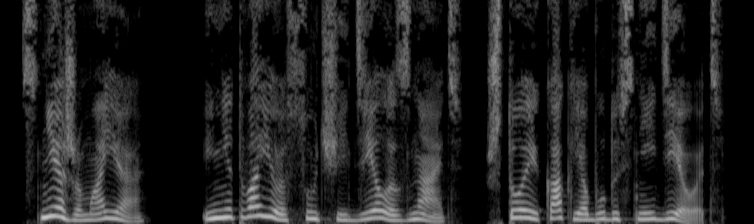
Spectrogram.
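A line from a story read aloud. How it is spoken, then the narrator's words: Helpless growl. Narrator (Russian): Вадим беспомощно зарычал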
